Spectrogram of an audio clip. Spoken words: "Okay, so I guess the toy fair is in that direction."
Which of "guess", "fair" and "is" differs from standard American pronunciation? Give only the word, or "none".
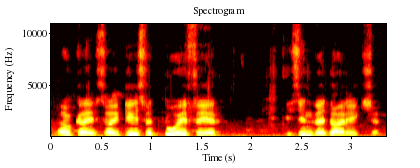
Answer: is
